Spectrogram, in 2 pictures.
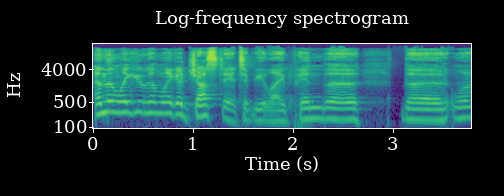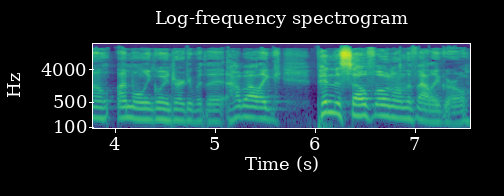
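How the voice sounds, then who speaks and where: A woman with an unremarkable speaking voice and a fairly low pitch talks at a fairly quick pace. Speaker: guest co-host. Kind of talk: casual chat. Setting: studio.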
